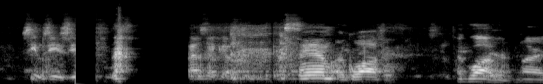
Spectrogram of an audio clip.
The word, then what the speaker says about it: Sam Eguavoen: Sam Eguavoen. Yeah. Seems easy enough. Sam Eguavoen.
